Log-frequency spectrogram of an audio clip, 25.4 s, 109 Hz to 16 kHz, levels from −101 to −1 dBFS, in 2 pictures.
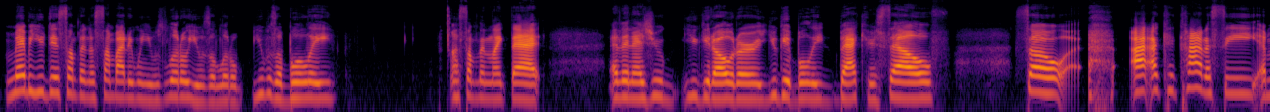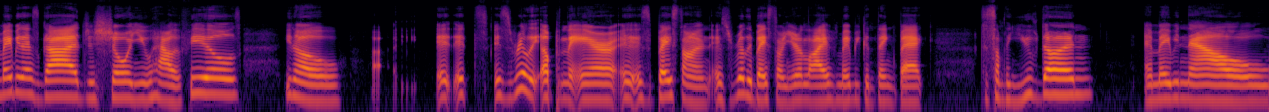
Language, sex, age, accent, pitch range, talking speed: English, female, 20-39, American, 185-225 Hz, 195 wpm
